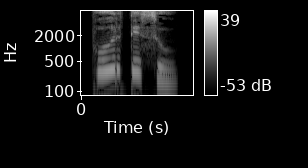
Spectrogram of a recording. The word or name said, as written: ಪರದೇಸಿ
